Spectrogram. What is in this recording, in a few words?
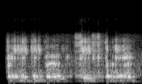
taunt, combine charger; Half Life Alyx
